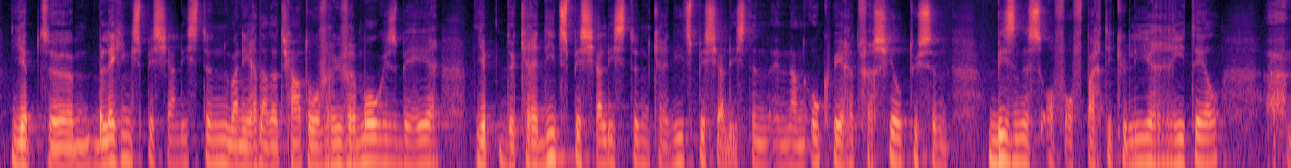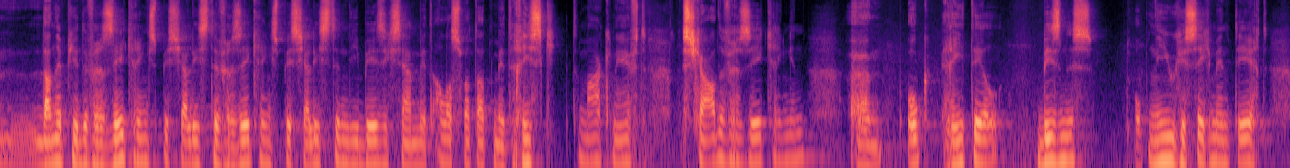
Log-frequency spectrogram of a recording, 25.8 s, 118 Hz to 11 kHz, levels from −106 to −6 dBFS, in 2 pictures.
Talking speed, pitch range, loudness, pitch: 125 wpm, 120-135 Hz, -33 LUFS, 130 Hz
